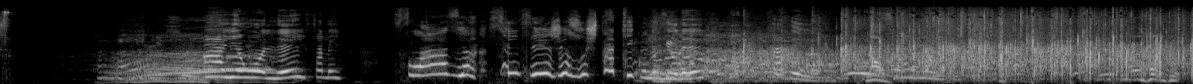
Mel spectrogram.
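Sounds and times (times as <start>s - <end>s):
laughter: 0.9s - 2.2s, 6.1s - 11.9s
speech: 2.8s - 9.6s, 11.5s - 11.9s
audience applause: 7.2s - 11.9s.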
